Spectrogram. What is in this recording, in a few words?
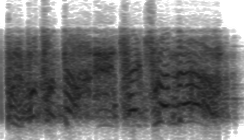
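Korean on fire mood med; War Thunder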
